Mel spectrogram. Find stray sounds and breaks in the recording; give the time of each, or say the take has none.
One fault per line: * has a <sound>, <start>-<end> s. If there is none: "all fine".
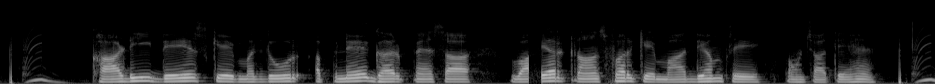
* has a dropout, 5.3-5.4 s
